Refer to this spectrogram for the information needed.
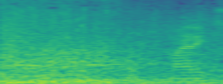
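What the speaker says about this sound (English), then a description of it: "Mine exploded" A mine explodes in the video game Darksiders II, a loud, dense boom that fills the whole clip and slowly tails off, with speech mixed in.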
